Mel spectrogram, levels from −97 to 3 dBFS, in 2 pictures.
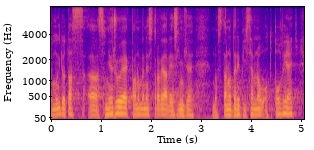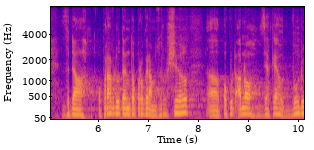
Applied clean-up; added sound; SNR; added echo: none; none; none; none.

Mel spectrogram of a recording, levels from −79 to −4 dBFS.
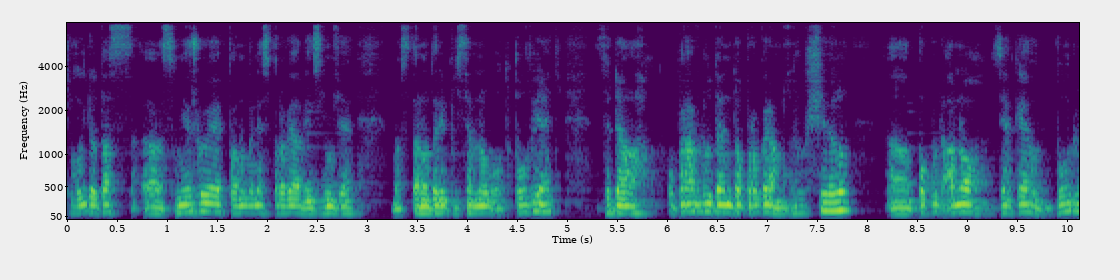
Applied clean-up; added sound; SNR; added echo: neural mask model DeepFilterNet 3.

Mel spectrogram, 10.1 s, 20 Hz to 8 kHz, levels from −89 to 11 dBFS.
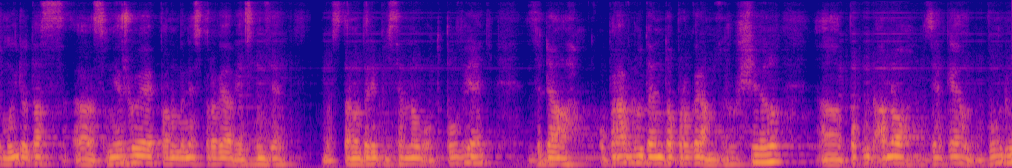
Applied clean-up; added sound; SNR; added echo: neural separator model SepFormer DNS4.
